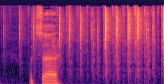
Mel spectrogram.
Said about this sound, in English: Let's get the typewriters out.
